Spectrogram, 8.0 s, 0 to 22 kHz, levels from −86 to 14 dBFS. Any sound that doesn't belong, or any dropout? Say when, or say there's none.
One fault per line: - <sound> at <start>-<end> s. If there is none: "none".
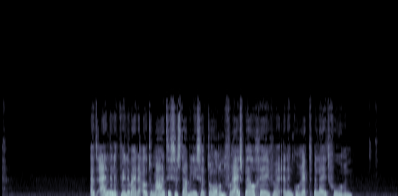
none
